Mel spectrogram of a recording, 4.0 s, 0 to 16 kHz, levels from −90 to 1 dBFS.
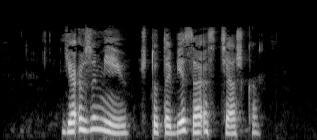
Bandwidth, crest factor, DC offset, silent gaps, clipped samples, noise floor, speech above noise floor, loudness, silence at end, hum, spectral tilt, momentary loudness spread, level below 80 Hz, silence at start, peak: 7.8 kHz; 18 dB; under 0.1%; none; under 0.1%; -76 dBFS; 57 dB; -19 LUFS; 0.7 s; none; -5.5 dB/octave; 15 LU; -62 dBFS; 0.8 s; -2 dBFS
